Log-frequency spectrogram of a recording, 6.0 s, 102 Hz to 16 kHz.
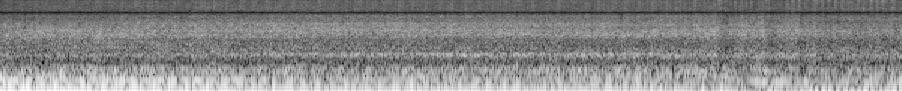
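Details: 2006 Pontiac GTO V8 at idle: steady low rumble with a faint irregular knock about three a second; owner asks whether it is piston slap or something more serious, cause unclear.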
